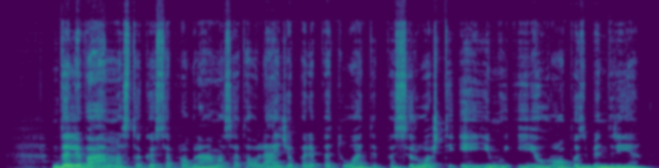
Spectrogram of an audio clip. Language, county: Lithuanian, Vilnius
